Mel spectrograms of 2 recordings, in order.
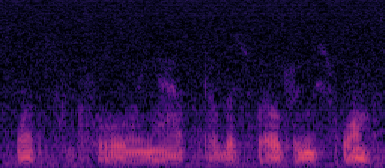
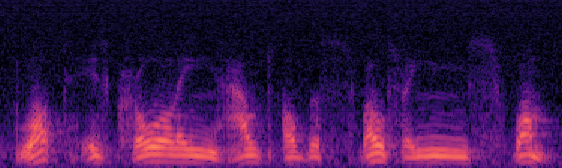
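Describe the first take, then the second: First: Low, soft wondering question; hushed repeat. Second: Slow, emphatic storytelling question; dramatic story reading. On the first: Reader searches the swamp page with the child, hushed and low. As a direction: drop right down and ponder it quietly. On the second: Reader puts the book's riddle to young listeners, dramatic and slow. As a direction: draw it out slowly for suspense. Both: A narrator's reading.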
